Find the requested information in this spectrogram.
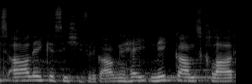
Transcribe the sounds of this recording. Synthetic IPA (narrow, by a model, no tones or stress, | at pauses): sɑːlɪɡ̥əsɪʃifɛɾɡ̥ɑŋːənɦɛɪtnɪt̚ɡ̥ɑnt͡skʰlɑːɾ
